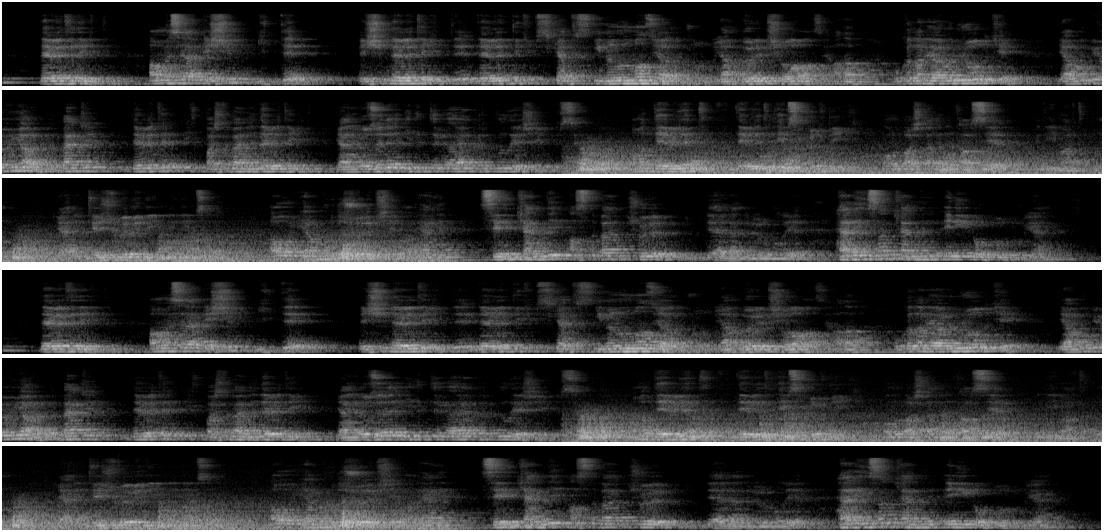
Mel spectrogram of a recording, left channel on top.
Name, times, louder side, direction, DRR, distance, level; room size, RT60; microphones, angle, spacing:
voice 1, 0.4-1.1 1.5-3.0 3.6-8.6 8.9-10.1 10.6-14.0 14.3-16.8 17.3-19.4 19.8-22.1 22.5-24.2 24.7-26.5 26.8-32.5, equal, 55° left, -6 dB, 1.3 m, -27 dB
sound 1, 16.6-26.2, right 1 dB, 40° right, 0.8 m, -29 dB
4.7 x 2.3 x 4.1 m, 1.2 s
head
